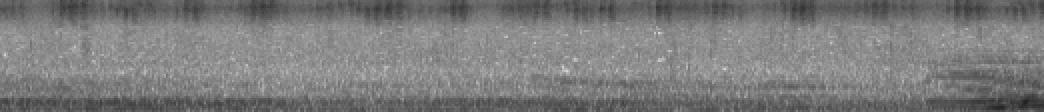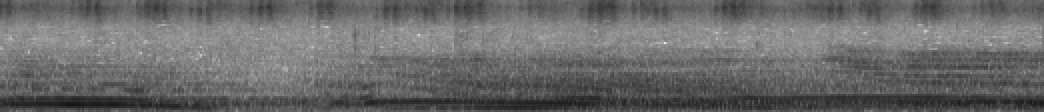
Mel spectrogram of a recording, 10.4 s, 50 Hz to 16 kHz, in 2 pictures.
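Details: Poland, rut season 2020, red deer: a quiet start, then loud moaning roars with clear tonal bends, rising and falling, run back to back through the last half, with steady faint high chirring throughout.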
